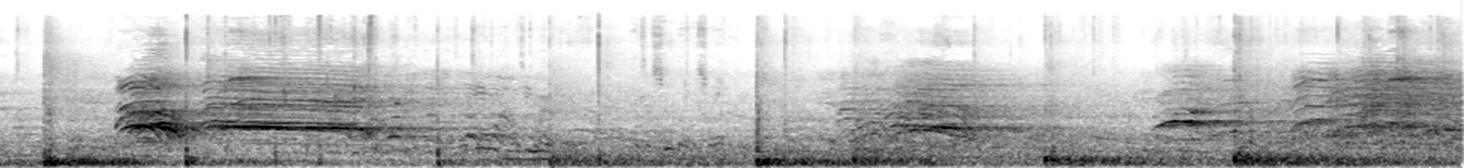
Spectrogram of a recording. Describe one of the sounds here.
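Young women shout and call out loudly in an echoing hall.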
